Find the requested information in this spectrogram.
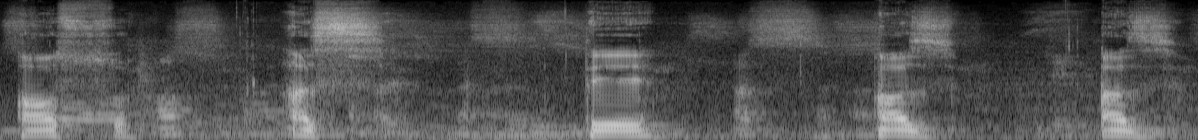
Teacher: زا سین ان تینوں کا مخرج زبان کی طرف اور دو ثنیہ سفلا کی طرف ان کا مجموعہ یہ ان تینوں کا مخرج ہے. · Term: حروف صفیریہ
